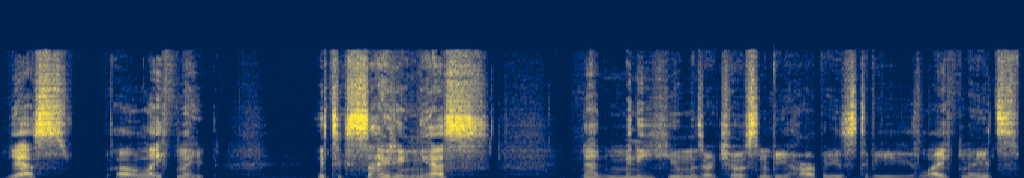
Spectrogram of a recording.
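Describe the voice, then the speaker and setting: A man acting as an eager, awkward, gentle male harpy in an audio roleplay, speaking straight to the listener with hesitant, dramatic delivery. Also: medium pitch, no room sound, studio quality. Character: eager, nervous, awkward young male harpy courting a human.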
